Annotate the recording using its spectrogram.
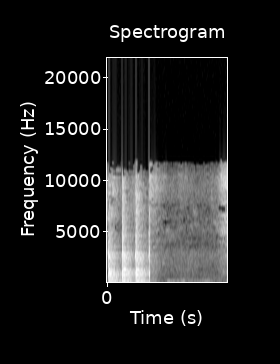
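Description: Hammer tapping a marble floor slab bedded on sand, four quick sharp knocks with a short ring in the first second, then stopping suddenly.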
